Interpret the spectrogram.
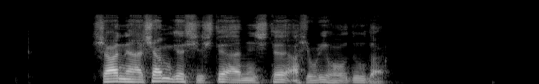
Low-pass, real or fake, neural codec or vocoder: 10.8 kHz; fake; codec, 44.1 kHz, 3.4 kbps, Pupu-Codec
